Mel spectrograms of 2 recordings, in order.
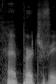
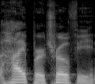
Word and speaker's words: hypertrophy: hypertrophy day. How do you say that word again? Earl says it hypertrophy.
